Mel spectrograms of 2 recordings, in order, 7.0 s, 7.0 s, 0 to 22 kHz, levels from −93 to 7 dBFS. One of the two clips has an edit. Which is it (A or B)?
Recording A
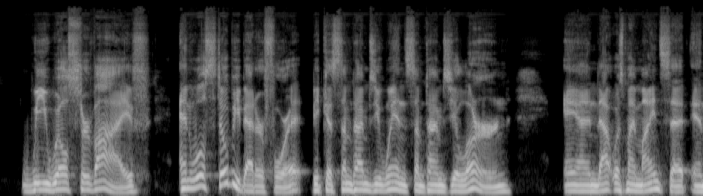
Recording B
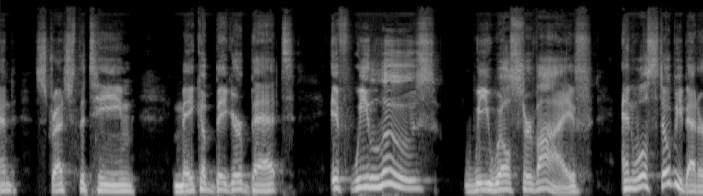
B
